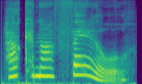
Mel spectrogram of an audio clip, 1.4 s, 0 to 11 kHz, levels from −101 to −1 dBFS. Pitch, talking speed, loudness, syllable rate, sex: 300 Hz, 170 wpm, -15 LUFS, 3.3 syllables/s, female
